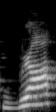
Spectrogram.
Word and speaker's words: brought: The slip that brought me to my knees. Brought, tem um GH mudo aí, então, ó, brought, não se preocupa, tá?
